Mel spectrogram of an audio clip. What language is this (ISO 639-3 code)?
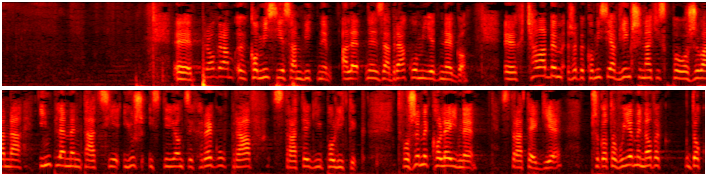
pol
